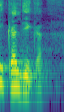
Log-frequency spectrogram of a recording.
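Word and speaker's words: caliga: От Калига или Калига, скорее Калига. Рим, латынь не любит ударения на первом слоге.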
